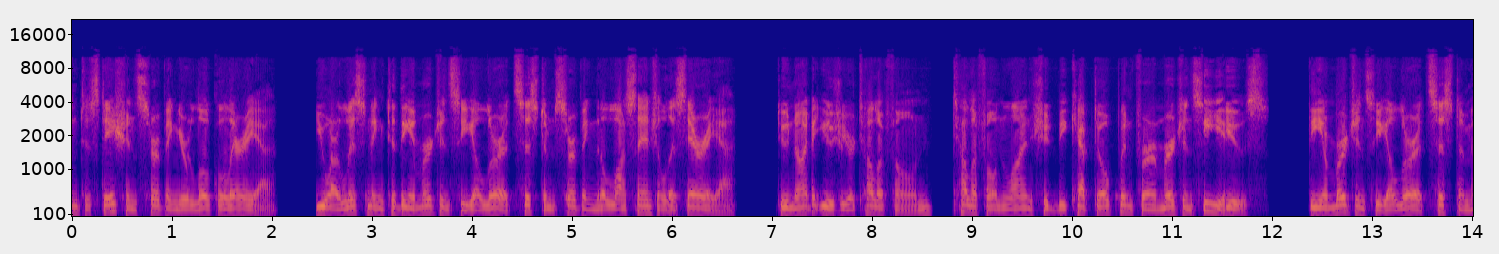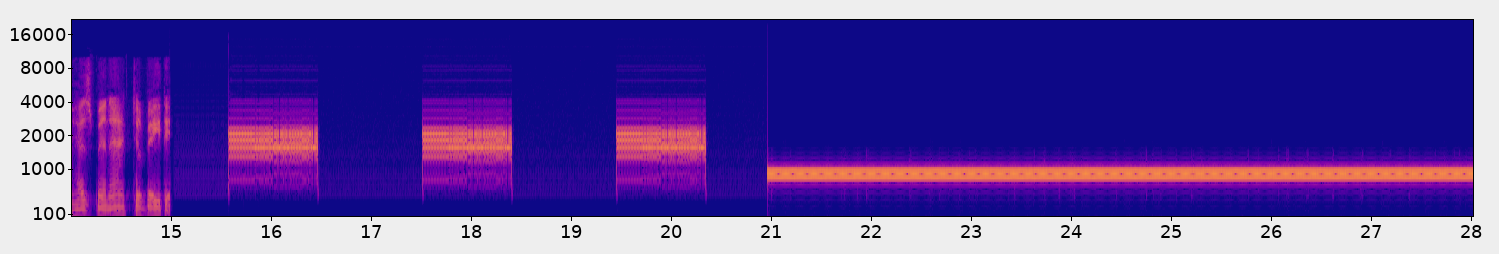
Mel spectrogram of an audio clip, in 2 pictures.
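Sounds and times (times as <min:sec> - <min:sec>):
two-tone attention signal: 0:15.6 - 0:16.5.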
